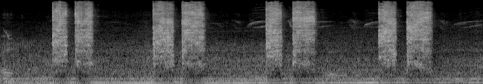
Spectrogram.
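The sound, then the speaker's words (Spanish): A voice imitates a chachalaca's morning call: four evenly spaced pairs of harsh, breathy, hissing bursts, each pair a rasping two-part cry, over a low steady hum. “La guacharaca en la mañana, ella hace esto.”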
